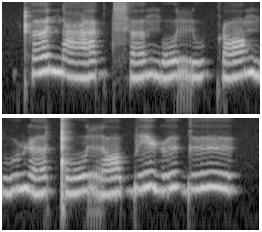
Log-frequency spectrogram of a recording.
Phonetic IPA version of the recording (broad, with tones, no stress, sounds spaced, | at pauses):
ʈʰ ɐ˧˥˧ n ʕ a˩˧ ɡ t͡sʰ ɐ˩˧ ŋ o˩˧ r u˩˧ k ɽ ɒ˩˧ ŋ u˩˧ ɳ ɐ˩˧ ǃ o˩˧ r ɒ˩˧ b e˧˥˧ ɳ ø˧˥˧ ɡ ø˧˥˧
